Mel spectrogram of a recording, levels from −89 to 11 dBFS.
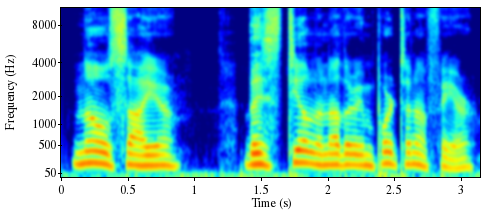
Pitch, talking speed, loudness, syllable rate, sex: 165 Hz, 150 wpm, -16 LUFS, 5.5 syllables/s, male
